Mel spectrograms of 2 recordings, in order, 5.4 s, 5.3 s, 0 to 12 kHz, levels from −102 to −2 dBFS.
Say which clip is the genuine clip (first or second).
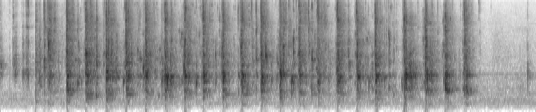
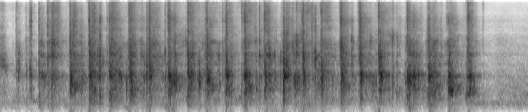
first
